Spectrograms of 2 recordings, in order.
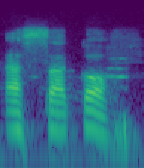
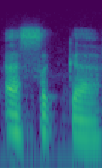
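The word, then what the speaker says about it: السقاف: Nah, makanya ada as-segaf, itu kan aslinya as-sakof, tapi mereka membacanya as-segaf, itu dari bahasa Hadramut katanya.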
